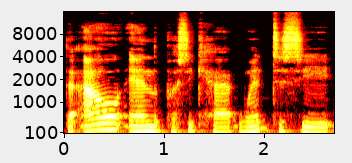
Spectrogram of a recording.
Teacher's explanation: It's almost impossible to read the first line without introducing pauses between went and to see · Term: waltzing rhythm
